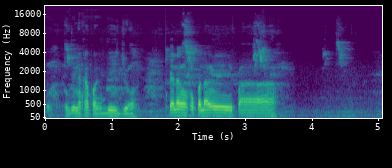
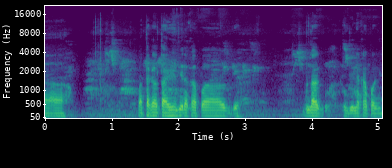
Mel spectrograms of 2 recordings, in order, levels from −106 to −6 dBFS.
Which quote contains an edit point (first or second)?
first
